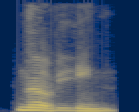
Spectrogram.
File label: "nervine", Indian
